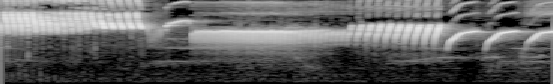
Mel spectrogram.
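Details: Lively, actively singing canary (gacor) delivering a fast buzzy trill, then a long steady rattling trill, followed by a quicker trill and three separate rising whistled notes.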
